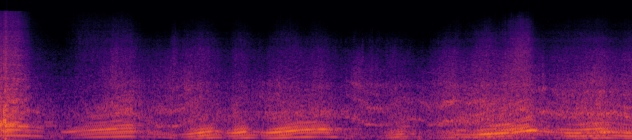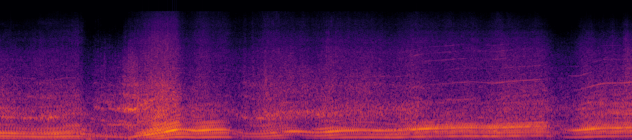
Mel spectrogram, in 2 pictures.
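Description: Tyres screech and squeal on tarmac.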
